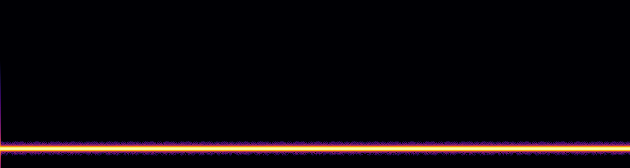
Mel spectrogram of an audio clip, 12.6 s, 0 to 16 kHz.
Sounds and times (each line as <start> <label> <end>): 0.0 Pure Sine Wave 12.6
